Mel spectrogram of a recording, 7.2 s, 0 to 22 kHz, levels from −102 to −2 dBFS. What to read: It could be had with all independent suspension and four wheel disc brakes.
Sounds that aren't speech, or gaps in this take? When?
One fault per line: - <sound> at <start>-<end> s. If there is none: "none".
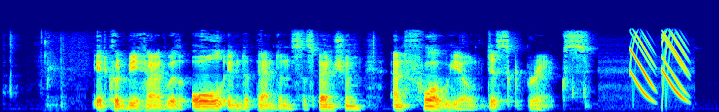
- chirp at 6.3-6.9 s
